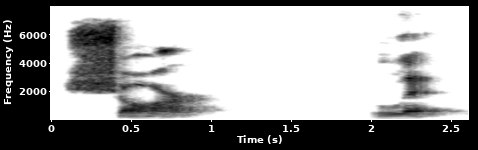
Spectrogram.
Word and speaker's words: Charlotte: is who was she the girl's name Charlotte pronounced char lit lit Charlotte is a girl's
